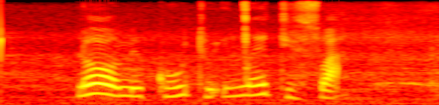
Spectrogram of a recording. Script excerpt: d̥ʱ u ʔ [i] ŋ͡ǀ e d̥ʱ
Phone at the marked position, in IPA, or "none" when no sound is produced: i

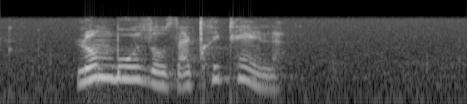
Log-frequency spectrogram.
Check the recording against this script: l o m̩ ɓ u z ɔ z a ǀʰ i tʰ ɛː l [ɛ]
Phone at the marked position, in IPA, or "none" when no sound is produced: a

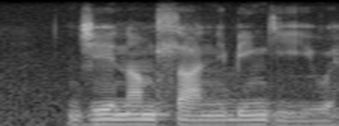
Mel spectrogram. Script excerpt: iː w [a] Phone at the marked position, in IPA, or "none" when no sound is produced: ɛ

